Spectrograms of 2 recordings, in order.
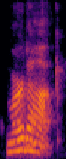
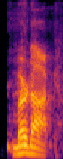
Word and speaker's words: Murdaugh: there thinking about it people ask or wonder why he pronounces his name Alec or murtal Murdoch Murdoch sorry it's gonna be difficult tonight well I think it's it's partly because of the Scottish influence in the lowlands in the region in the uh yeah in the Low Country there in South Carolina that is a Scottish or Gaelic pronunciation and you know I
